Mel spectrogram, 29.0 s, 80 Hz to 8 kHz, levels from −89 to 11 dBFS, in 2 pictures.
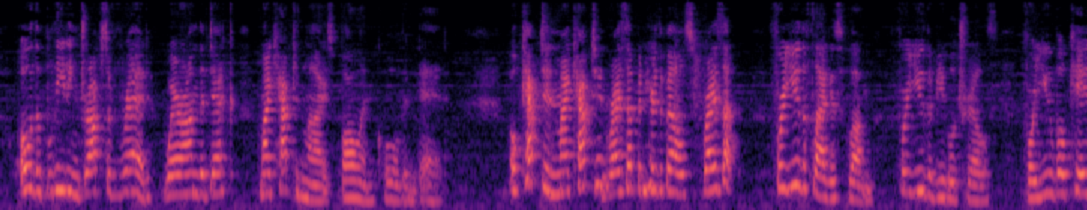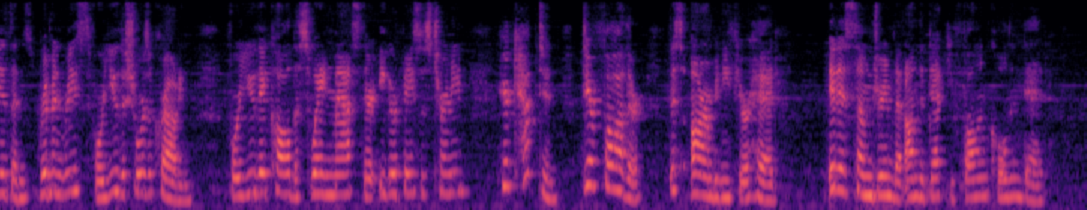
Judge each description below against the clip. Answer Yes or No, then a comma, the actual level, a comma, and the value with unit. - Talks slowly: No, average, 175 wpm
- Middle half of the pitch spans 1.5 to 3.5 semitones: No, average, 4.2 semitones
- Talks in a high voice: Yes, high, 245 Hz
